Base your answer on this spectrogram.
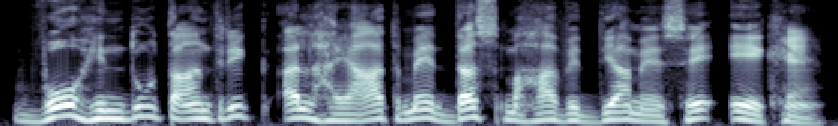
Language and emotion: Urdu, neutral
